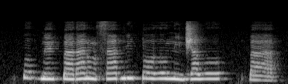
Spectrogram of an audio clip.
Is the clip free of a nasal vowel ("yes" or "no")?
no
